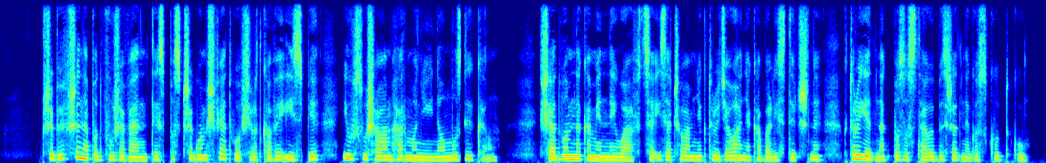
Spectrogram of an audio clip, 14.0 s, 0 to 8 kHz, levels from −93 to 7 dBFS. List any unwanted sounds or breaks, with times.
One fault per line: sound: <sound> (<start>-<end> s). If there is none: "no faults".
sound: dropout (6.1-6.2 s)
